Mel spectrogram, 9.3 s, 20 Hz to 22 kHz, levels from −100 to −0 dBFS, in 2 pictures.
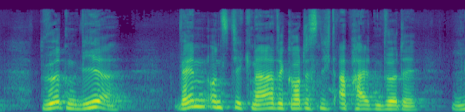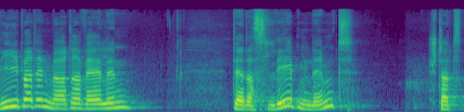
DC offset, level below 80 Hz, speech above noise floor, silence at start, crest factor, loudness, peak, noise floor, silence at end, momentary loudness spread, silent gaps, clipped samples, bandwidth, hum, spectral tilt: under 0.1%; -66 dBFS; 39 dB; 0.4 s; 16 dB; -17 LUFS; -2 dBFS; -55 dBFS; 0.05 s; 11 LU; none; under 0.1%; 15.5 kHz; none; -6 dB/octave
